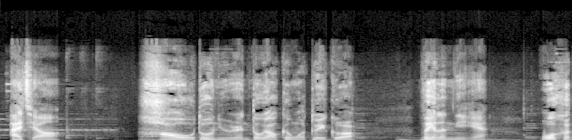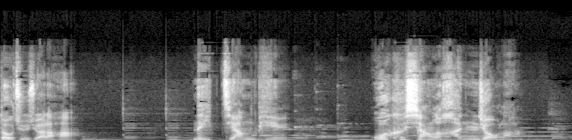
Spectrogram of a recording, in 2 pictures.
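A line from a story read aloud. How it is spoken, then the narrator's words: Heavy sigh. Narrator (Chinese): 他重重叹气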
